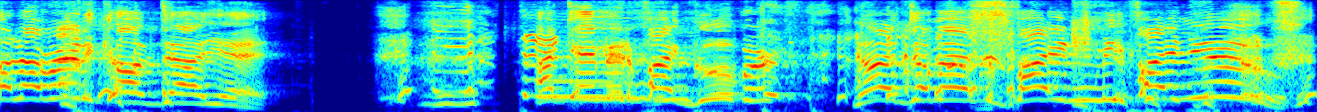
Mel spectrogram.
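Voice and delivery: very high, all-out yell at top of lungs. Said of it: "yelling at the top of his fucking lungs".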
